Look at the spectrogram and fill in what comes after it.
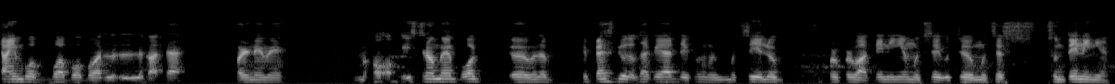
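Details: Young man who stammers, speaking in Hindi/Urdu; stuttering with word repetitions.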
